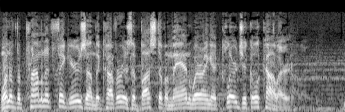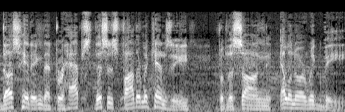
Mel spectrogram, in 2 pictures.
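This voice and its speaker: Music plays in the background as a man talks with lively intonation, a fairly high pitch and very even loudness. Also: moderate pace. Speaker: radio DJ narrator. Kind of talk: radio docu-drama narration. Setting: 1969 AM radio broadcast.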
